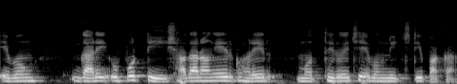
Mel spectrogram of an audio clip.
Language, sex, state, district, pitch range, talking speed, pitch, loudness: Bengali, male, West Bengal, Malda, 150-170 Hz, 145 wpm, 160 Hz, -15 LUFS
